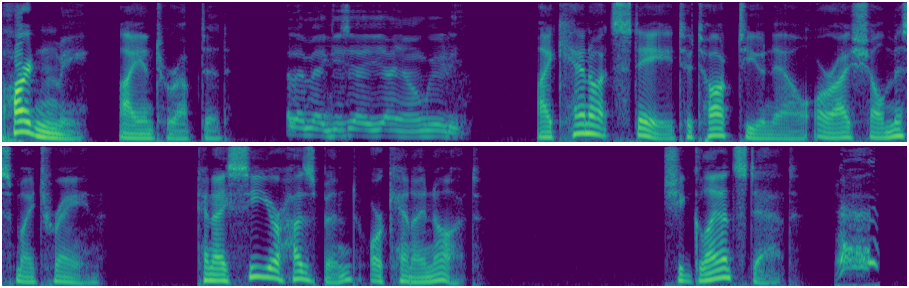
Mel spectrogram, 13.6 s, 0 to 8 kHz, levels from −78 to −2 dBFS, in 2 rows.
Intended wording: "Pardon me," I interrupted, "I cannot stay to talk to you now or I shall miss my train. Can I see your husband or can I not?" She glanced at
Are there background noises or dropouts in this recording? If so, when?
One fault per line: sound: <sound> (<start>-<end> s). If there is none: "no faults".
sound: laugh (2.1-3.5 s)
sound: bark (13.0-13.4 s)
